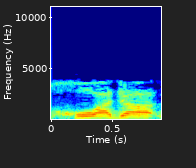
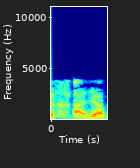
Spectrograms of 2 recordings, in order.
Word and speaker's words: ख्वाजा: वैसे लिखने में तो ख्वाजा लिखा जाएगा, लेकिन पढ़ने में बाव साइलेंट करेंगे, ख्वाजा पढ़ेंगे आप, तो पढ़ने के और हैं अल्फाज और लिखने के अल्फाज और हैं, ये वाव साइलेंट है तो ये पढ़ा नहीं जाएगा। तो ख्वाजा गरीब नवाज रहमतुल्लाहि ताला अलैह,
